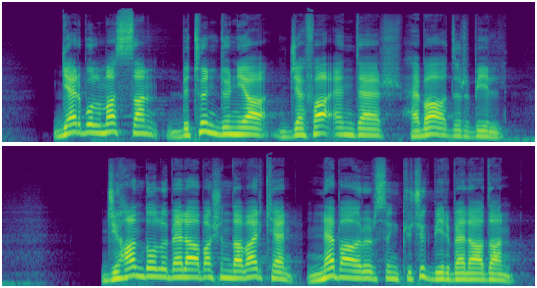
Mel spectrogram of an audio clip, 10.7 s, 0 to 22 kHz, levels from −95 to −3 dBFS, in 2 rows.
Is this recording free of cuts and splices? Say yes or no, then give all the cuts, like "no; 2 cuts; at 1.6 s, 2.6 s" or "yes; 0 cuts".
no; 2 cuts; at 4.0 s, 8.3 s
